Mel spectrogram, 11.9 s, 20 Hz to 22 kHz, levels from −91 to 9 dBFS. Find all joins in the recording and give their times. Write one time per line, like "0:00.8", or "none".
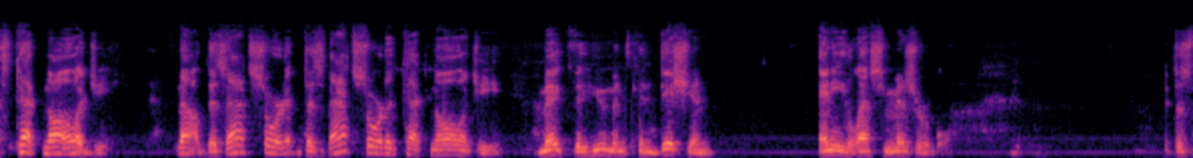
none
